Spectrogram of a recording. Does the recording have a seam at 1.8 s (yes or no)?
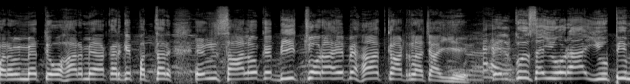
no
